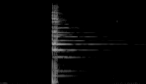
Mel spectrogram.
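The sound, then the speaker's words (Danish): Glasses clink together once in a toast to the year 2021, a bright strike followed by a clear ringing tone that fades over about a second, with a tiny tick near the end and no voices. “Skål, og må 2021 blive bedre end 2020.”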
